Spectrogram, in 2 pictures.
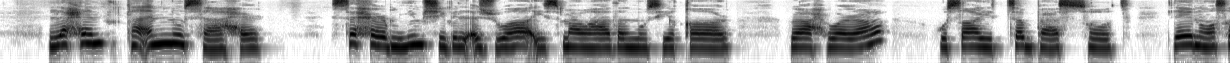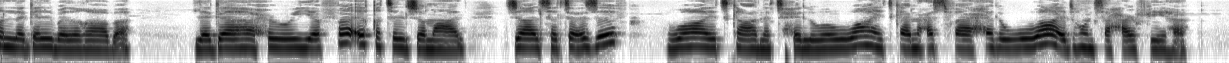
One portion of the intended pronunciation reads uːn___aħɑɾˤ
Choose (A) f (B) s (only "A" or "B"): B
